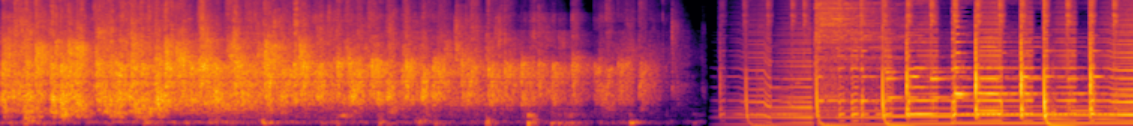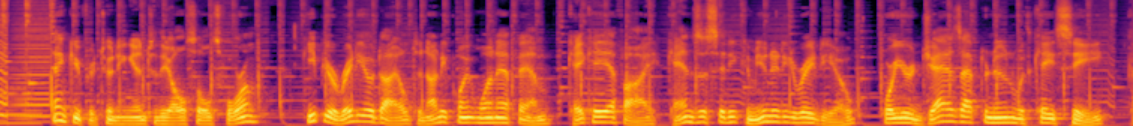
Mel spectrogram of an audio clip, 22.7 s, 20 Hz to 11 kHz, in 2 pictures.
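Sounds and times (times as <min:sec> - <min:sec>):
crowd of people clapping: 0:00.0 - 0:06.9
bright instrumental music: 0:07.1 - 0:22.6
speech: 0:11.9 - 0:22.6.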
